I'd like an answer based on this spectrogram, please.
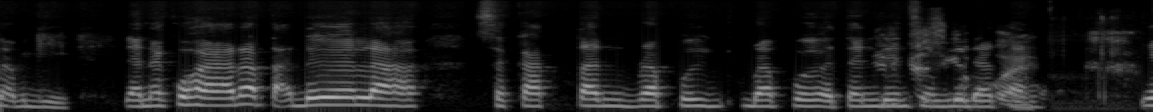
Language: Malay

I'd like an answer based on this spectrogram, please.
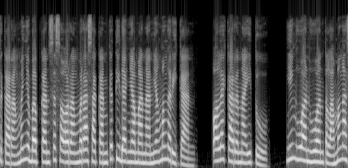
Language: Indonesian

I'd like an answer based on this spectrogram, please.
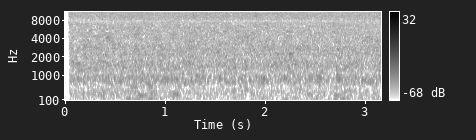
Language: Urdu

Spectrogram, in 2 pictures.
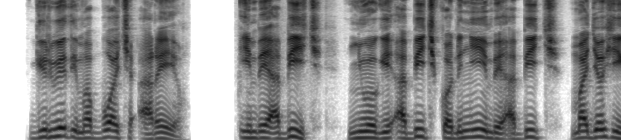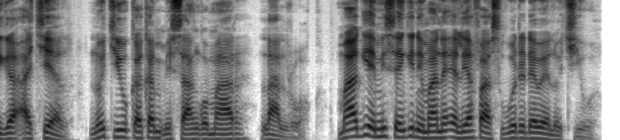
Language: Luo (Kenya and Tanzania)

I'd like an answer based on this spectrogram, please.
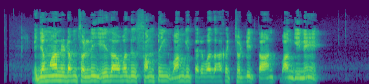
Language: Tamil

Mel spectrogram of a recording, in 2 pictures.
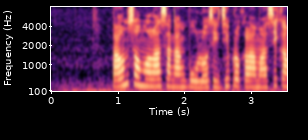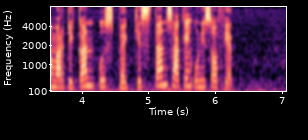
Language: Javanese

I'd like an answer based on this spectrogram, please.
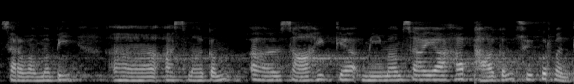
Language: Sanskrit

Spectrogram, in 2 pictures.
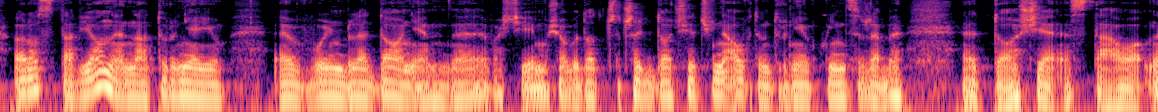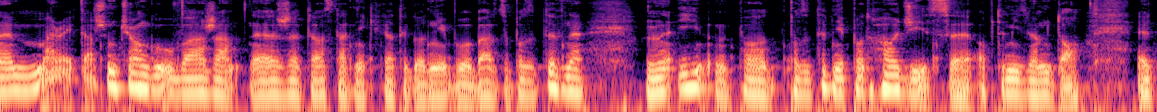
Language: Polish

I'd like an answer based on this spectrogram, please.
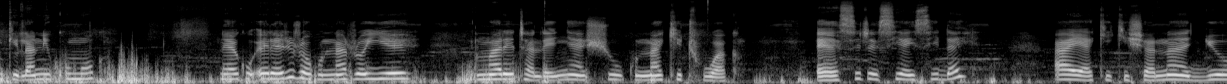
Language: Masai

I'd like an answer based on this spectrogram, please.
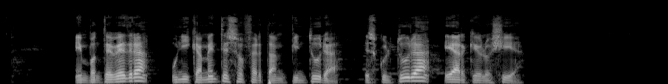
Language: Galician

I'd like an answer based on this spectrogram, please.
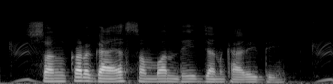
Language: Bhojpuri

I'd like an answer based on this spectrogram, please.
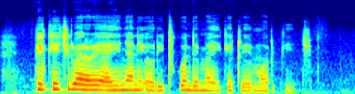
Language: Luo (Kenya and Tanzania)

